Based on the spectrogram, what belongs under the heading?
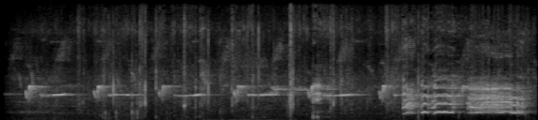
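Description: Birds calling: a high whistled call repeated about once a second, each a quick rising note then a held tone, then a louder, longer call with several tones for the last two seconds. Scattered sharp clicks of twigs and leaves underfoot.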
